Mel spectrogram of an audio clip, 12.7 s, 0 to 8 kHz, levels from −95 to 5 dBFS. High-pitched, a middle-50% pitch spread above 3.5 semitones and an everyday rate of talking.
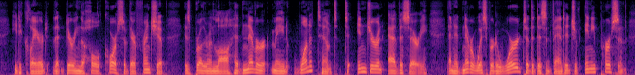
No: very low, 95 Hz; wide, 5.5 semitones; average, 165 wpm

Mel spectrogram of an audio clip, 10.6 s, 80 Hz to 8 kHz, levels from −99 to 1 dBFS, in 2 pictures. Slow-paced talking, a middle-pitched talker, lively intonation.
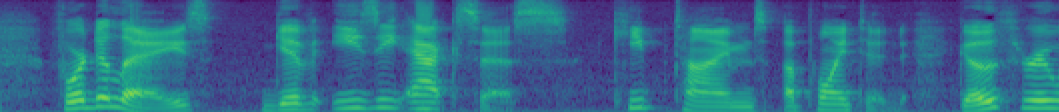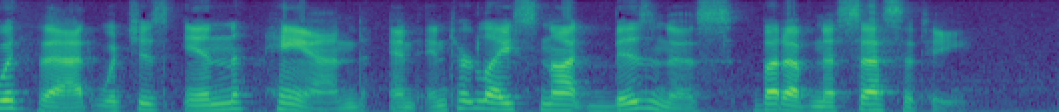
Yes: slow, 130 wpm; medium, 155 Hz; wide, 7.3 semitones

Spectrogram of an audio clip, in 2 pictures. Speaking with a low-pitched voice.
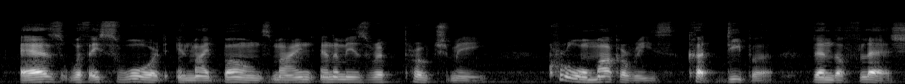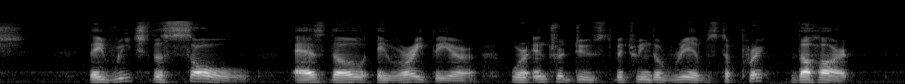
Yes: low, 110 Hz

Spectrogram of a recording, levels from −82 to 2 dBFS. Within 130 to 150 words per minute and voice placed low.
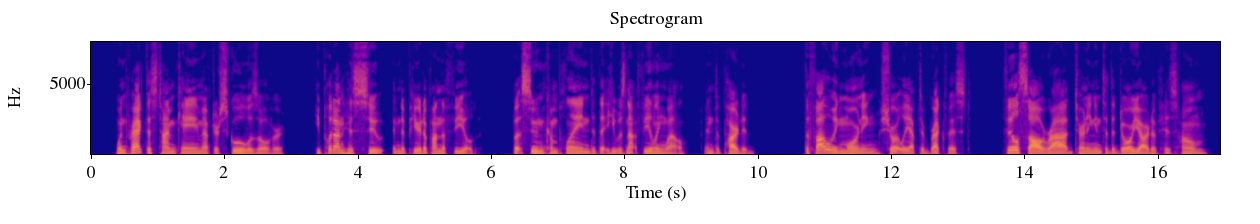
No: average, 160 wpm; low, 125 Hz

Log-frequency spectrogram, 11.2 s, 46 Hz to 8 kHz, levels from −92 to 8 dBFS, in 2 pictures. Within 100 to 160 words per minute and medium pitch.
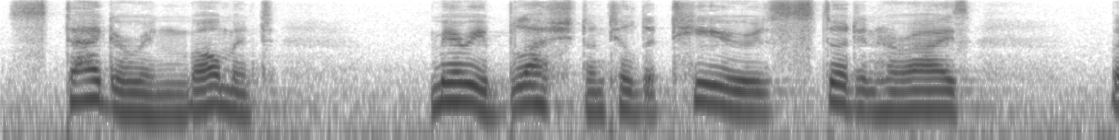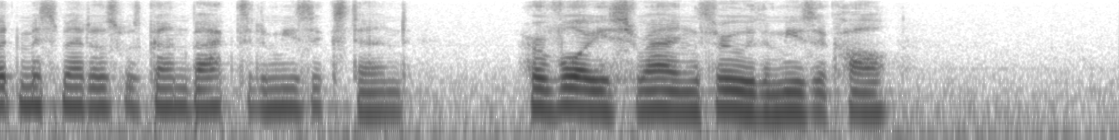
Yes: average, 150 wpm; medium, 145 Hz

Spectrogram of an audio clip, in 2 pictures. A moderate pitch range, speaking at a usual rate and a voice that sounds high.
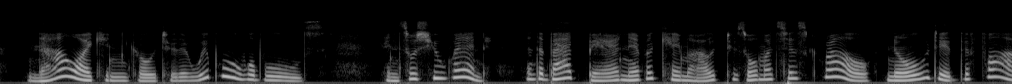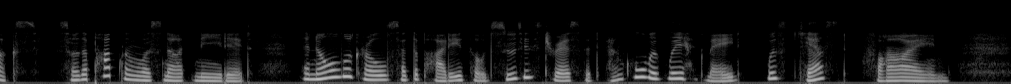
No: wide, 7.5 semitones; average, 150 wpm; high, 205 Hz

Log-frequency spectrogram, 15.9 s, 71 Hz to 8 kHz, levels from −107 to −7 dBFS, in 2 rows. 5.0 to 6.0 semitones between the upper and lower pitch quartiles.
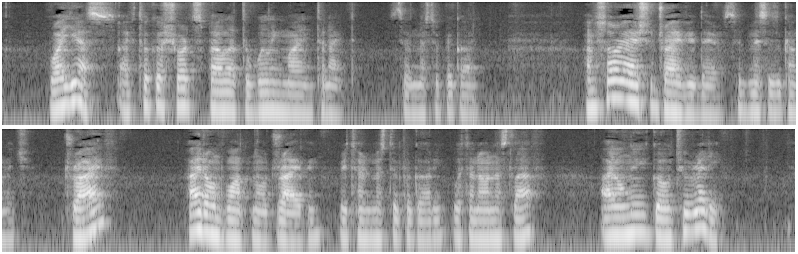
No: average, 2.8 semitones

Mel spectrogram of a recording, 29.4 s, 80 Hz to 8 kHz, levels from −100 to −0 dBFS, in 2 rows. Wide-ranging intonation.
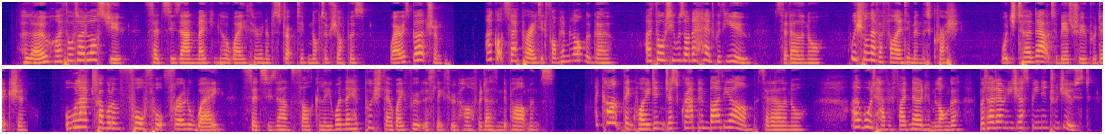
Yes: wide, 6.2 semitones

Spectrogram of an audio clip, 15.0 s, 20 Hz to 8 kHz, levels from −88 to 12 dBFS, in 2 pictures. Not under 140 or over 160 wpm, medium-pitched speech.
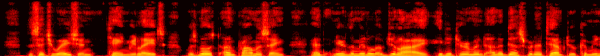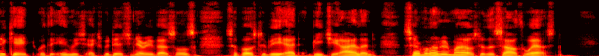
No: average, 150 wpm; low, 125 Hz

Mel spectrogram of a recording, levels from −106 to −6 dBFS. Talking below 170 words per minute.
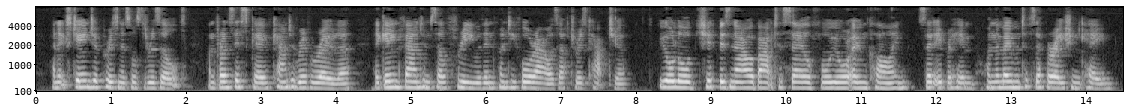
No: average, 175 wpm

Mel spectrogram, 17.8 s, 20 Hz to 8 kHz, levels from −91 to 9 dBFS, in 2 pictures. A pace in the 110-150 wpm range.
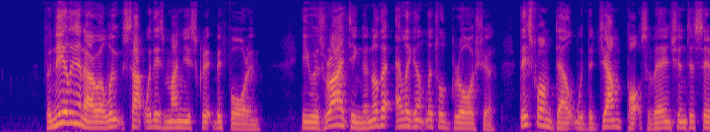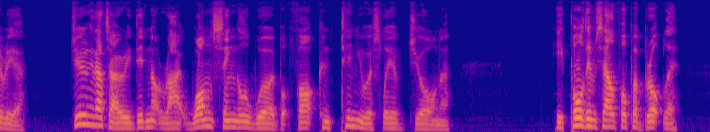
No: average, 160 wpm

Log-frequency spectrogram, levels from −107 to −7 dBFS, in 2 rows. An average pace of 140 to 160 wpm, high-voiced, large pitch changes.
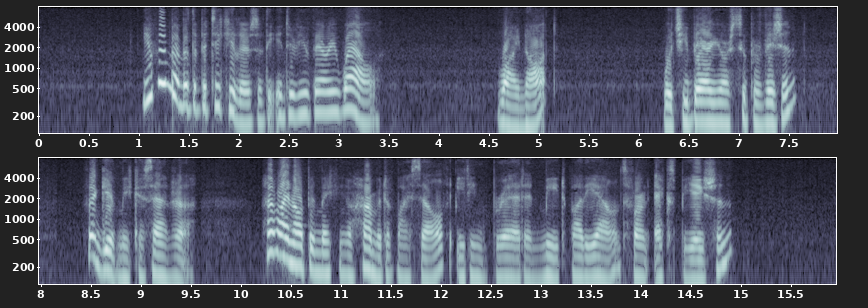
No: average, 145 wpm; medium, 155 Hz; wide, 7.4 semitones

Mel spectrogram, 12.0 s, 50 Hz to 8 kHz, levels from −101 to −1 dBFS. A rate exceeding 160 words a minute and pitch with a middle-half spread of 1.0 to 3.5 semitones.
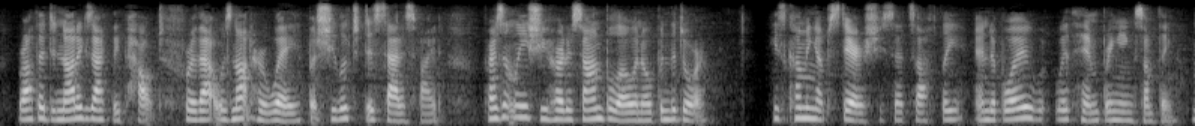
Yes: average, 195 wpm; average, 2.7 semitones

